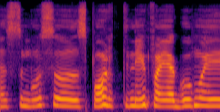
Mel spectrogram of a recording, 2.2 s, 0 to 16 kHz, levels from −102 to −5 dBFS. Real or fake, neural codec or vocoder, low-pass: fake; codec, 44.1 kHz, 3.4 kbps, Pupu-Codec; 14.4 kHz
